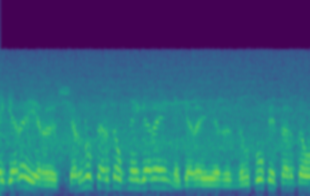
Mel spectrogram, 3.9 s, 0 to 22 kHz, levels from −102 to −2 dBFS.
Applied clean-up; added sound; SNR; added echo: none; Applause / Crowd / Cheering; 15 dB; none.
